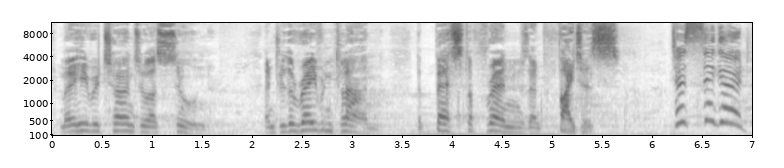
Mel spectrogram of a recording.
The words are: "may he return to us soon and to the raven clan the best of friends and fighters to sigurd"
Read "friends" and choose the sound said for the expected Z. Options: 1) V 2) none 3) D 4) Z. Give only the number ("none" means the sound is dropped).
4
